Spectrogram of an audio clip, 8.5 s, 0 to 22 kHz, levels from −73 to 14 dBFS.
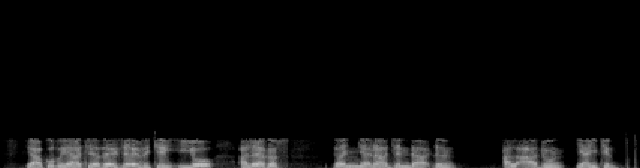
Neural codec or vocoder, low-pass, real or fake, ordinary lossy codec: codec, 16 kHz, 0.8 kbps, ZipCodec; 7.2 kHz; fake; AAC, 16 kbps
